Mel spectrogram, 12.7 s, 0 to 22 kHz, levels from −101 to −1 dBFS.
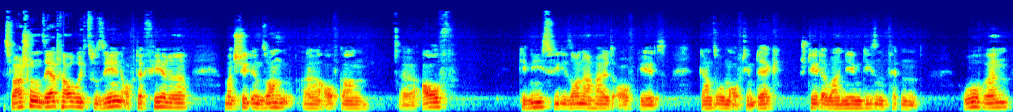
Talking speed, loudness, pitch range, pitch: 150 wpm, -18 LUFS, 100-130 Hz, 110 Hz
